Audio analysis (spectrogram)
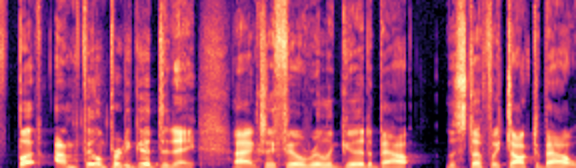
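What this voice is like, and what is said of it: Deeper than usual, slightly sick voice. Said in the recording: “You might notice my voice sounds a little bit deeper today ... I have been a little bit sicky though”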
